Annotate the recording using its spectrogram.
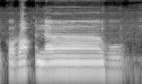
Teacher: यहाँ पे हमज़ा साकिना है, इसको हम झटका दे के पढ़ेंगे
